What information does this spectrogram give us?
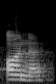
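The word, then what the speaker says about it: honour: है ओ आता है एच के बाद ओ आ जाए तो एच क्या होगा यहां पर साइलेंट होगा जैसे आता है ऑनर बहुत लोग उसे हनर पढ़ते हैं तो हनर नहीं है वो क्या है ऑनर नेक्स्ट आर क्या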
